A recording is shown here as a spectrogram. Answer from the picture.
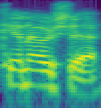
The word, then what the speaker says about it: Kenosha: How do you say Kenosha? – Yeah, yeah that's it, Kenosha.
